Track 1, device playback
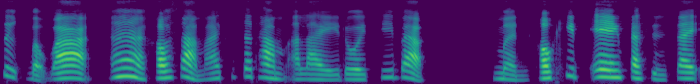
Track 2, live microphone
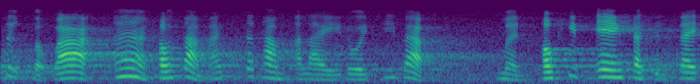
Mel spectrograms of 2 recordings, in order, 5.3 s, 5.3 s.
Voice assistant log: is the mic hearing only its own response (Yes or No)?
Yes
